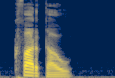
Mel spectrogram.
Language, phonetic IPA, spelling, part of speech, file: Polish, [ˈkfartaw], kwartał, noun, Pl-kwartał.ogg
